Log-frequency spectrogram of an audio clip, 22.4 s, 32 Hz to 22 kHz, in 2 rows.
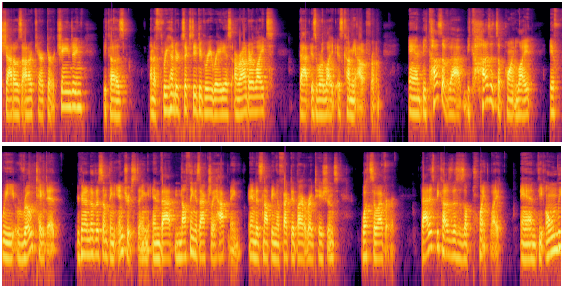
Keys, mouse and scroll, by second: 2.9-3.2 drag, 2.9 middle click, 5.0-5.5 drag, 5.0 middle click, 6.1-6.5 drag, 6.1 middle click, 6.8-7.2 scroll down 1, 7.2-10.2 scroll up 1, 10.4-10.9 drag, 10.4 middle click, 10.5 middle click, 11.5 r, 19.2-19.6 middle drag, 21.4-21.9 middle drag.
